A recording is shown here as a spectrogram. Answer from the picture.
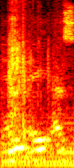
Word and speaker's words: NAS: Now it's pronounced like NASS, and it stands for Network.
